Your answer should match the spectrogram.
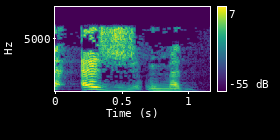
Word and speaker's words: أجمد: عندنا أحمد كتير، ها كتير أحمد، لكن عندنا أجمد، في راوي اسمه أجمد، أبوه سمى كده هنعمل إيه بقى؟ اسمه أجمد، الرسم هو الرسم لكن النطق يختلف.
